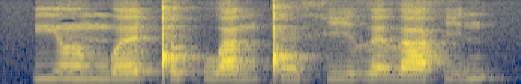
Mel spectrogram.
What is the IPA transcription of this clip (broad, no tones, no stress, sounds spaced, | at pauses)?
j ə̃ ŋʷ ɛ ǃ ə kʷ w a n ǃ ɛ̤ x i ð ɛ ð a x i n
